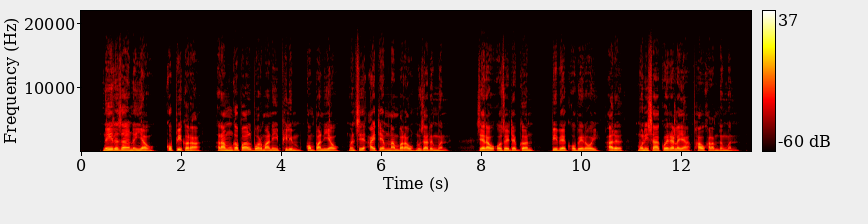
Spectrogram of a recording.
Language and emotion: Bodo, neutral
